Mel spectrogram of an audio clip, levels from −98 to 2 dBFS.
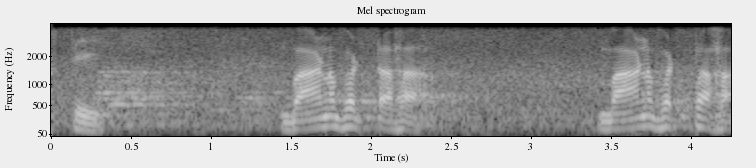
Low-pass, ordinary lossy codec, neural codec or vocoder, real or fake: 3.6 kHz; none; none; real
